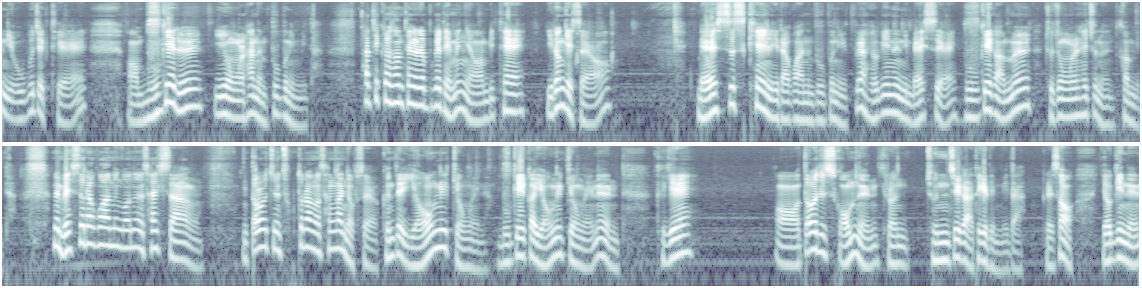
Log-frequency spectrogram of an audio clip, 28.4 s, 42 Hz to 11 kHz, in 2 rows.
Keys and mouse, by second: 4.4 click.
